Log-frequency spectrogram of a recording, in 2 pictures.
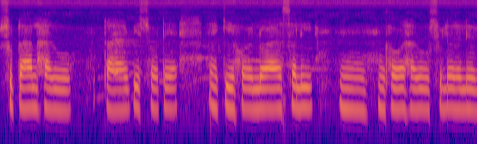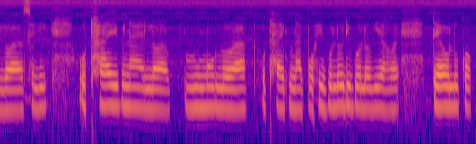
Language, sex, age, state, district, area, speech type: Assamese, female, 45-60, Assam, Sivasagar, rural, spontaneous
